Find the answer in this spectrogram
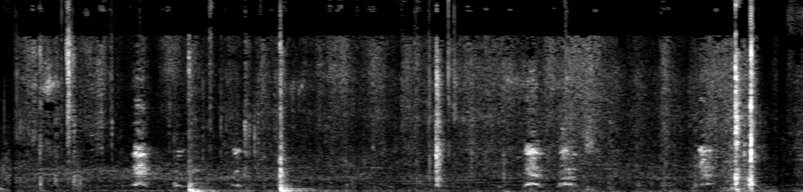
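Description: Horse being loaded into a trailer: a few heavy hoof thumps on the trailer floor, the loudest about two and three seconds in, with lighter knocks near the end.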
